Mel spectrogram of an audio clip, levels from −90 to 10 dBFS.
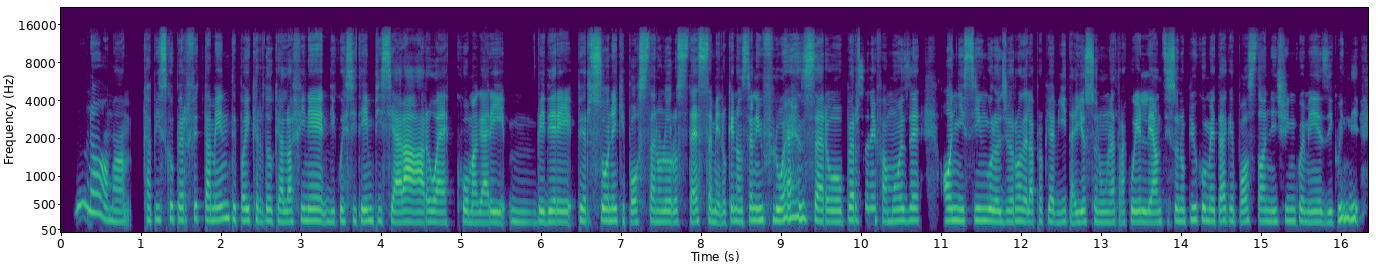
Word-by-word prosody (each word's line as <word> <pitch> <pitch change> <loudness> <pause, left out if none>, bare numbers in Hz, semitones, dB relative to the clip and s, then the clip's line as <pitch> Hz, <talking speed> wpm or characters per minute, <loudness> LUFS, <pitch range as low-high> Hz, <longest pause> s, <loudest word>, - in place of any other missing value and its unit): No, 430 -7 -1
no 230 - -1
ma 190 -3 -3
capisco 225 +2 -2
perfettamente. 225 +1 -1
Poi 210 -1 +2
credo 210 -1 -3
che 200 - -6
alla 190 0 0
fine 210 -2 +1
di 190 0 -5
questi 205 +1 -3
tempi 205 +1 0
sia 185 -2 +2
raro 185 0 +5
ecco 180 +1 -2
magari, 180 0 0
mhmm, 185 -2 -7
vedere 190 0 +2
persone 210 0 +3
che 215 - -9
postano 190 0 -1
loro 190 0 0
stesse, 195 +2 +1
a - - -2
meno 180 -1 -2
che 195 +3 0
non 195 -1 0
siano 215 +2 +2
influencer 225 0 +2
o 195 0 +1
persone 220 0 -1
famose 210 +1 -1 0.3
ogni 215 0 +3
singolo 210 -1 +2
giorno 190 +2 -1
della 190 -2 0
propria 200 0 -3
vita, 180 -1 -7
io 180 +2 +1
sono 195 -1 -2
una 180 0 -4
tra 180 -1 -8
quelle. 185 -1 +2
Anzi 185 +1 -1
sono 200 +1 -1
più 220 +2 -1
come 210 -2 0
te 200 +2 0
che 205 -1 -4
posto 195 +2 -3
ogni 195 -1 -2
5 205 0 -3
mesi 185 -1 -2
quindi 235 +4 +1
200 Hz, 200 wpm, -20 LUFS, 185-215 Hz, 0.3 s, raro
